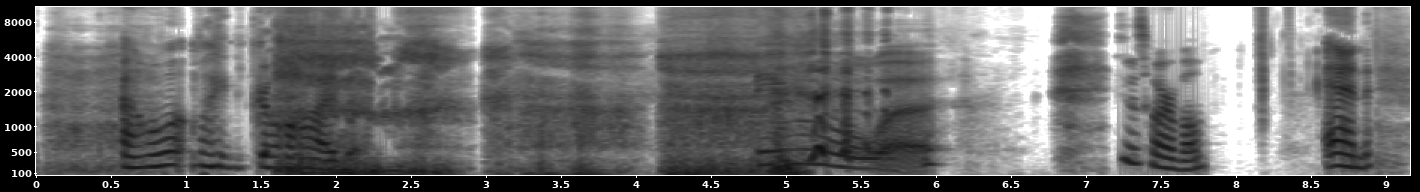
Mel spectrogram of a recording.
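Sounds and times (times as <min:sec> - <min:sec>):
speech: 0:00.6 - 0:03.1, 0:04.8 - 0:06.1, 0:06.8 - 0:07.9, 0:08.6 - 0:09.1
voice mimicking a woman smoker clearing her throat: 0:01.6 - 0:06.0
laughter: 0:04.8 - 0:06.0.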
